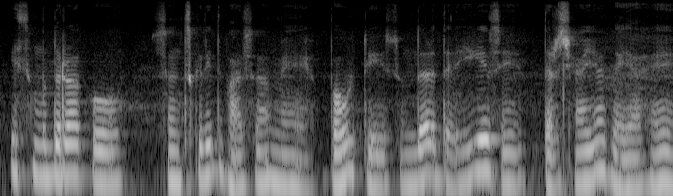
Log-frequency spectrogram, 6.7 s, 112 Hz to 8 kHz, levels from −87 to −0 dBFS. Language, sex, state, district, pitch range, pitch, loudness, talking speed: Hindi, male, Uttar Pradesh, Hamirpur, 140-170 Hz, 150 Hz, -29 LUFS, 125 wpm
